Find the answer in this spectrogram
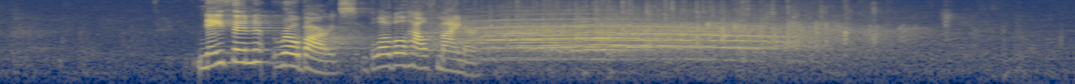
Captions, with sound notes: Nathan Robards, global health minor. (audience clapping)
